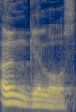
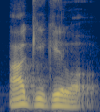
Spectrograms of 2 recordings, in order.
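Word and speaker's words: ἄγγελος: aí do dessa palavra, o primeiro gama ele vai como um N, né? Porque a gente fala angelos, não aguigo.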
